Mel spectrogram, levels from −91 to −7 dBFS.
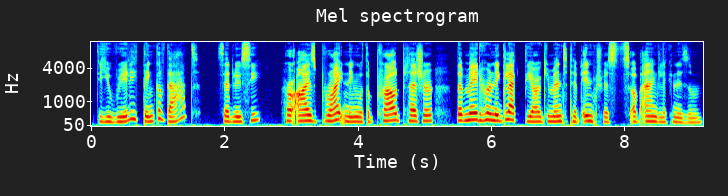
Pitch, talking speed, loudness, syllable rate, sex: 215 Hz, 155 wpm, -19 LUFS, 5.1 syllables/s, female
